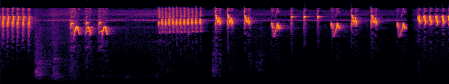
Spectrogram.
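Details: Kolibri ninja, a sunbird, in a training recording used to lure other birds into singing: very high, rapid buzzy trills and bursts of sharp downslurred chirps, with brief pauses between phrases.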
